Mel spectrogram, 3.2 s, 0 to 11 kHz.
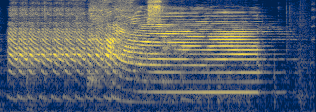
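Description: A single loud, sustained honk from an air horn sound effect in the Resident Evil 7 horror game, holding for about two and a half seconds before cutting off, with no voices.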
